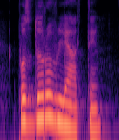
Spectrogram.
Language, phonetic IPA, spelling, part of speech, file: Ukrainian, [pɔzdɔrɔu̯ˈlʲate], поздоровляти, verb, Uk-поздоровляти.ogg
- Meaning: to congratulate, to felicitate (on something: з (z) + instrumental)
